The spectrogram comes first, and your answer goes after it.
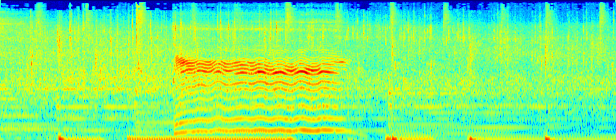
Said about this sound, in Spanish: Y dele un aplauso fuerte al Rey. ¿Por qué no? ¿Por qué no?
